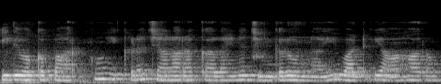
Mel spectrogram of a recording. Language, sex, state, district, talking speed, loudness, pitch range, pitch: Telugu, female, Andhra Pradesh, Krishna, 150 wpm, -17 LUFS, 195-210 Hz, 200 Hz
